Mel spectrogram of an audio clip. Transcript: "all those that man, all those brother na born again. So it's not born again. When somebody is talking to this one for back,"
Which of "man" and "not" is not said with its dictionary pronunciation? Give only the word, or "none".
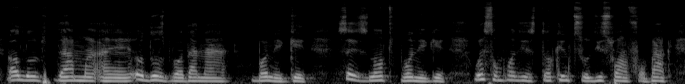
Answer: man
